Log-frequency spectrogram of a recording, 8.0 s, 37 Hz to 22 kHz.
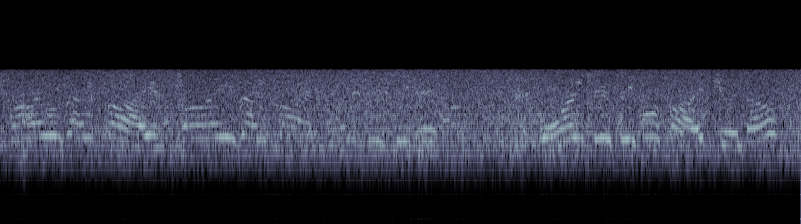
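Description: Shortwave receiver hiss and static on the 40 m band, heard through a narrow lower-sideband filter, with a weak single-sideband voice coming faintly through the noise. It is a distant station barely readable under heavy interference (QRM).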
